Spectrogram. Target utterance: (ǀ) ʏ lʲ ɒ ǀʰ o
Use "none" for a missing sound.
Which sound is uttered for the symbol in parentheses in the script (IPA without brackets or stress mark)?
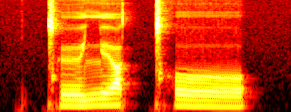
ǀ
